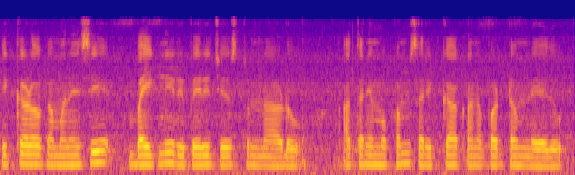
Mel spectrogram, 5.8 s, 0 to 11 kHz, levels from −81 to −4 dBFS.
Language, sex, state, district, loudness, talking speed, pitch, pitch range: Telugu, male, Telangana, Hyderabad, -17 LUFS, 125 wpm, 140 Hz, 135-145 Hz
